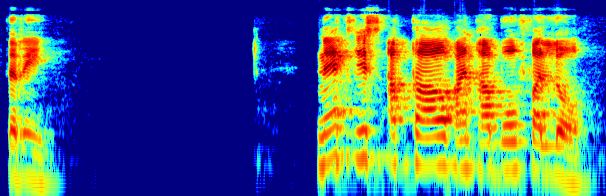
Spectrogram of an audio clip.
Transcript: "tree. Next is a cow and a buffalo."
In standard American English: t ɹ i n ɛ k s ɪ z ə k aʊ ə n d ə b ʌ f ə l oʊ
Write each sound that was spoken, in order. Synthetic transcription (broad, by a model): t ɹ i n ɛ k s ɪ s ə k aʊ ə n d ə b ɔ f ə l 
